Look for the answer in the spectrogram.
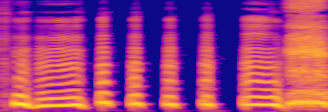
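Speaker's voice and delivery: put-on rising fit of boyish laughter; boy cracking up at Paula's rant; burst of laughter. A narrator's reading. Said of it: "Max bekam einen totalen Lachanfall".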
